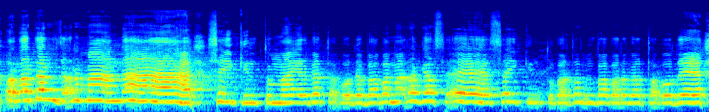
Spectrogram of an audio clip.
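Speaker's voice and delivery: sung, surging sermon chant; preaching at full force. Acted. Preacher telling Fatema's death to the gathering, chanting. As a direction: chant the story to the crowd.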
